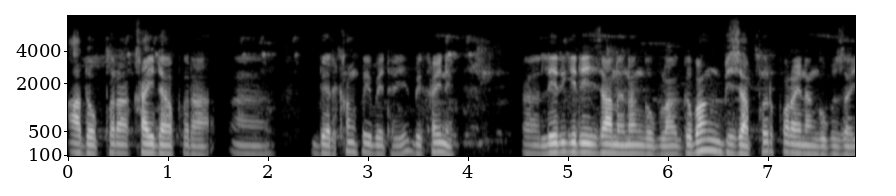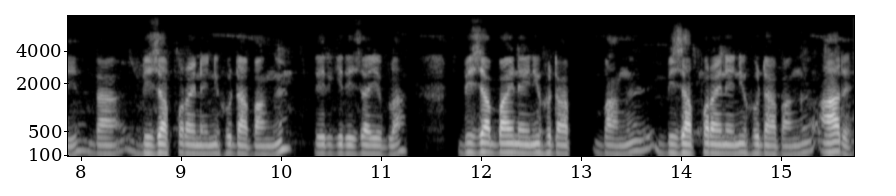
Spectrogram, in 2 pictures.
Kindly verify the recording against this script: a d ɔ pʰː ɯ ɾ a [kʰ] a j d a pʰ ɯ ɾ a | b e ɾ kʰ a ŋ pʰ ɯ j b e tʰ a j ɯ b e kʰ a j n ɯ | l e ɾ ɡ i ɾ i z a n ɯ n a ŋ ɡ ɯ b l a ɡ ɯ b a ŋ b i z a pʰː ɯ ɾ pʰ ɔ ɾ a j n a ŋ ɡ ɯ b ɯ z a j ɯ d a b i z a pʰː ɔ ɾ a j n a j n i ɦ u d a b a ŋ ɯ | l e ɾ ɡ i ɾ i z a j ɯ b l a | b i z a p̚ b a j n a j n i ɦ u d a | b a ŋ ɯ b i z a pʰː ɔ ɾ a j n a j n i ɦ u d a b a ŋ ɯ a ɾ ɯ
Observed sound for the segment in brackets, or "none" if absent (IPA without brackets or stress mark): kʰ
